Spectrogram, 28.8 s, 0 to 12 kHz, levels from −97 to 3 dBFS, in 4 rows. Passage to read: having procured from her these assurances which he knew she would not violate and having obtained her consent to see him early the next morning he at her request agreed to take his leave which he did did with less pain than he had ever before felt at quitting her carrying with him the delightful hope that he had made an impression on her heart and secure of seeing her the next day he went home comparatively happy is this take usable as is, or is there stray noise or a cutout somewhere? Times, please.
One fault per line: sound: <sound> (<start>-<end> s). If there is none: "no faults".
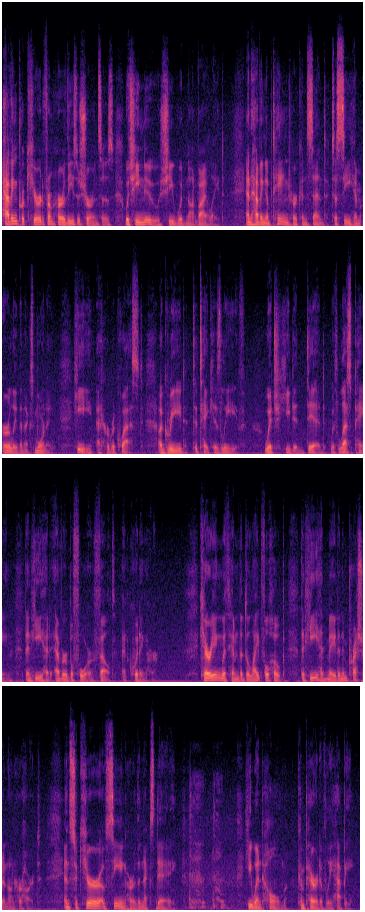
sound: cough (25.4-26.2 s)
